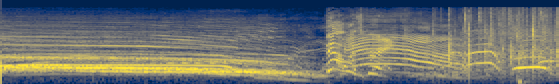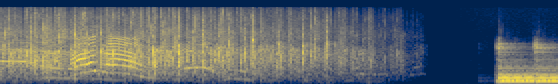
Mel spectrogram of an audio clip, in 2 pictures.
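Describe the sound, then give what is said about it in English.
A live audience gathered around the mic howls like wolves, long sliding cries rising and falling together over cheering and clapping. The noise fades to silence, then a short loud tonal burst cuts in. “And then we all howl like a wolf.”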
